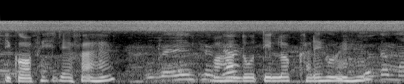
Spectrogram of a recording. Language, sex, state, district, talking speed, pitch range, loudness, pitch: Hindi, male, Madhya Pradesh, Katni, 165 wpm, 160-190 Hz, -14 LUFS, 165 Hz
